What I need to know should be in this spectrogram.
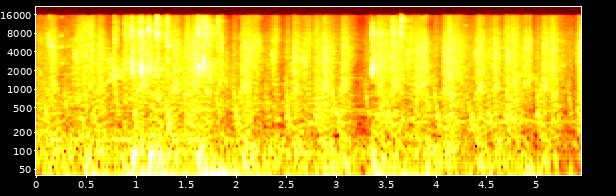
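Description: Fantasy battle sounds of clashing weapons and crackling spells play rapidly.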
